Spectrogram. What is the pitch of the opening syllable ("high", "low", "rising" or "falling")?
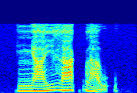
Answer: rising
